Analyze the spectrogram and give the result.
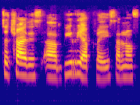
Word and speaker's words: birria: It's birria.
